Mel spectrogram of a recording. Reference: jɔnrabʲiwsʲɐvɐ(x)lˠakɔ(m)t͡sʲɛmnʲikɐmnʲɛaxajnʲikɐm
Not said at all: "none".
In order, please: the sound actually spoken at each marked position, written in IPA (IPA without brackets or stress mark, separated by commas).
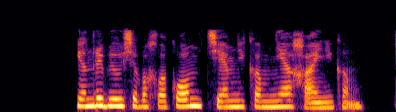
x, m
